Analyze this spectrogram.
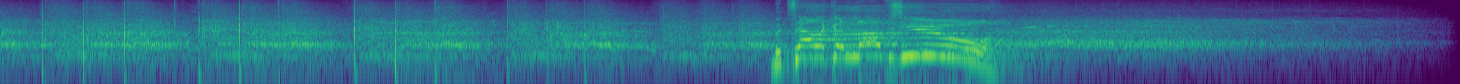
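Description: A large crowd cheers and shouts loudly, then slowly fades away.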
